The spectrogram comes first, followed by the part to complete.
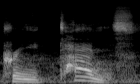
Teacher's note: Acentuación de la palabra. Primera sílaba reducida. Pretends. Segunda más fuerte, más larga el sonido vocálico.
